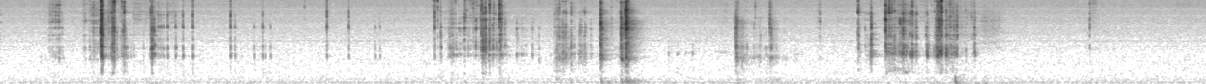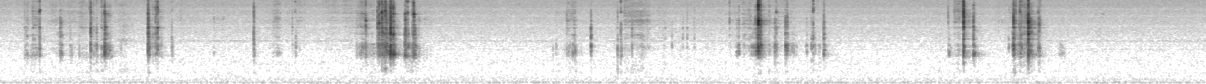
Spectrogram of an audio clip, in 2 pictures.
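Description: A hard plastic toy train car being handled and turned over in the hands: light clicks and rubbing in short clusters every few seconds.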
